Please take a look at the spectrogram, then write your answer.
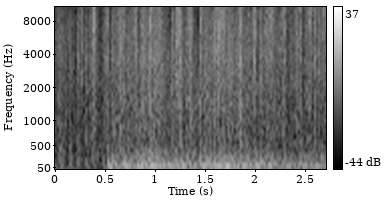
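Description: Rapid bursts of turret gunfire in a video game, loud and close, a dense rattling fusillade that starts suddenly and keeps hammering without a break.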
